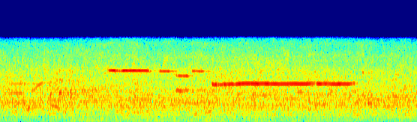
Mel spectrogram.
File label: whistle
